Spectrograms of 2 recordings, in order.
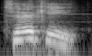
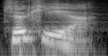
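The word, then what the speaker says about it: Türkiye: then we look at turkey or sorry Tura as it's now pronounced uh they got over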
